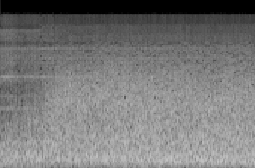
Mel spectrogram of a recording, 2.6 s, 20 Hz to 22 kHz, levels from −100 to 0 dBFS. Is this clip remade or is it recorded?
recorded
